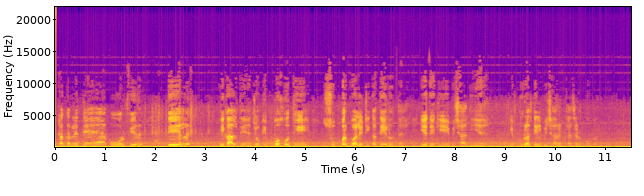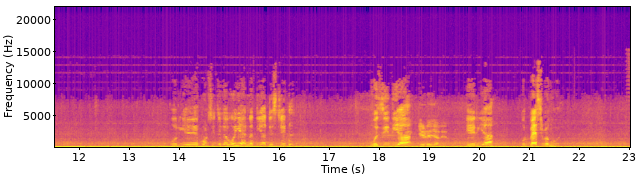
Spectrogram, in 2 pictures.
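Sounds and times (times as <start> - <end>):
voices talking: 0.0 - 2.7, 3.3 - 10.9, 13.8 - 16.4, 17.8 - 21.6
tyres on paved road: 0.0 - 23.0
vehicle engine rumble: 0.0 - 23.0.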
